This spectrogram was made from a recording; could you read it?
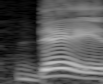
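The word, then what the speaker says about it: day (δεῖ): It's that Greek word, delta, epsilon, iota, which is pronounced day.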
